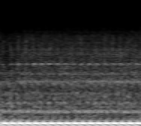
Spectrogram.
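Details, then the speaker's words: Foxbody Mustang convertible at idle after spark plug change, still with a major misfire; owner guesses head gasket failure and suspects fuel delivery, having replaced the fuel pressure regulator. Low idle hum with slight uneven, lumpy beat. "Again, I just want to reiterate, there is still a major misfire. My guess is it probably is a head gasket failure, which we already knew."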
